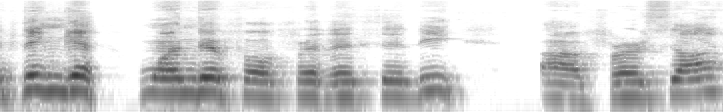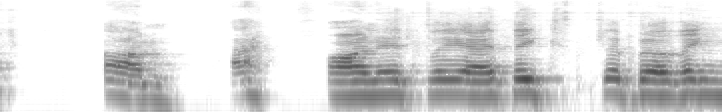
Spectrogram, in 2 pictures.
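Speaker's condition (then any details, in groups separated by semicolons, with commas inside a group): Cerebral palsy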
